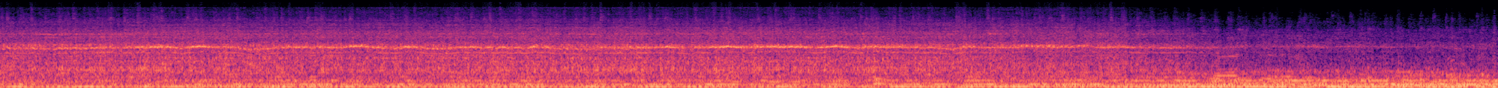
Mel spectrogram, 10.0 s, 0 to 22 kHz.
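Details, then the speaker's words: Honda Civic project car whose scan shows a random multiple-cylinder misfire plus cylinder 1, 2 and 3 misfire codes: petrol idle under a thin high whine with a slightly irregular, stumbling exhaust beat. Cause still to be found. "Random multiple cylinder misfire. One, two, one, two, three. Um, so we got to figure out what why these is going on."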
